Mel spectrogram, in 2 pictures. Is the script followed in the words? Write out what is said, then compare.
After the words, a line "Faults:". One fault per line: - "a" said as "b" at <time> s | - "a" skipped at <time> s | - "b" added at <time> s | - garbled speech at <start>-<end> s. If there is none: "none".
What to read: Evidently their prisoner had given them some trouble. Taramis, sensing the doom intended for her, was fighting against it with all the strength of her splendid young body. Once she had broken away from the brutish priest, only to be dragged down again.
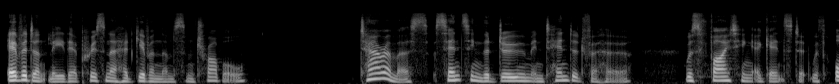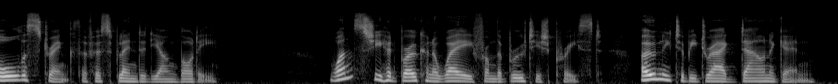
Evidently their prisoner had given them some trouble. Taramis, sensing the doom intended for her, was fighting against it with all the strength of her splendid young body. Once she had broken away from the brutish priest, only to be dragged down again.
Faults:
none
